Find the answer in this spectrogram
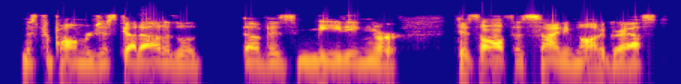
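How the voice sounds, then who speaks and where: With an American accent, a man talks at a fairly quick pace, his fairly low pitch showing ordinary variation. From Florida. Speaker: professional golfer and golf broadcaster. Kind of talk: interview answer.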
